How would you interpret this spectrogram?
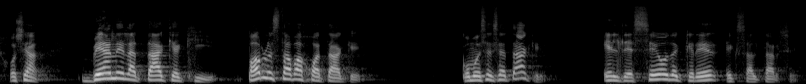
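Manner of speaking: loud, urgent sermon delivery; preaching at full force. Acted. Preacher warning the church about pride, loud preaching. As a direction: hammer the point home.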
